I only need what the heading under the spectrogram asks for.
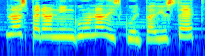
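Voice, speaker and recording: A woman's voice: high voice, a little fast, soft background music, pitched above the performer's own voice, lightly acted. A woman reading a cold young husband. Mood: guarded.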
